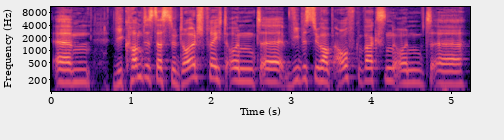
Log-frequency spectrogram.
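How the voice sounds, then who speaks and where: A man's voice: high voice, steady tone, moderate pace. A man hosting a podcast interview, asking questions in a friendly way with frequent fillers. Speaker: podcast host. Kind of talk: casual interview.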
